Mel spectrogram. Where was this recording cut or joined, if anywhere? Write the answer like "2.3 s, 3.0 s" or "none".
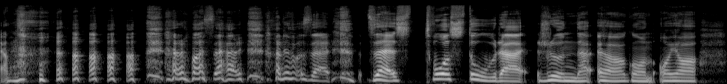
none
